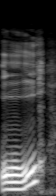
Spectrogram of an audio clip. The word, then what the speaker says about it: Ole: It's spelled O-L-E. And I was like, his name is Ole? Yes. Well, they pronounce it Ole, though.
